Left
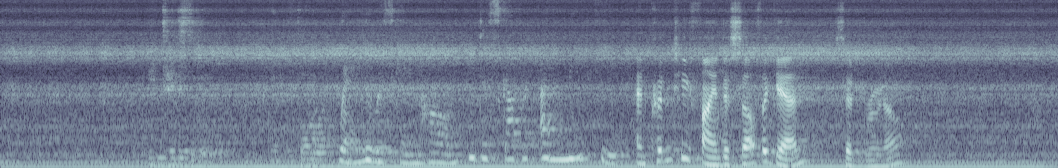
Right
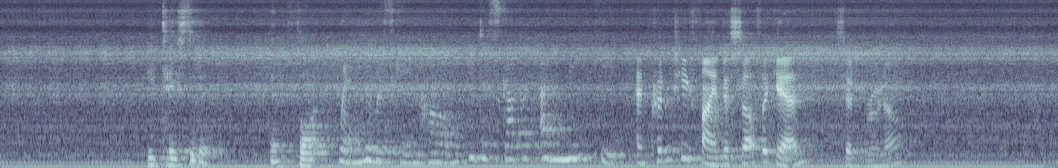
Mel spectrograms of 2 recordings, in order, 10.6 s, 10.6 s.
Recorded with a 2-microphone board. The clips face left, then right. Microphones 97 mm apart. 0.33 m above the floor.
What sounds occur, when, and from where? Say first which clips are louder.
1.5 s a man speaking: right 8 dB; 80° right, 5.5 m
3.4 s a woman speaking: left 2 dB; 10° left (ahead or behind), 3.5 m
6.4 s a man speaking: left 4 dB; 15° left (ahead or behind), 1.2 m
